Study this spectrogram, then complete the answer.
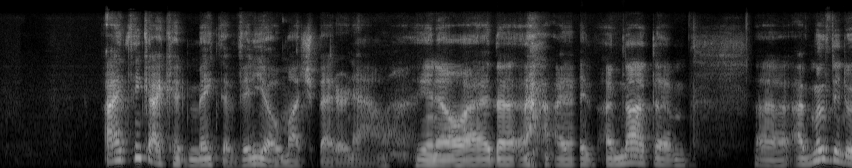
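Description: A middle-aged man speaks calmly and closely into a microphone, as if on an online call.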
